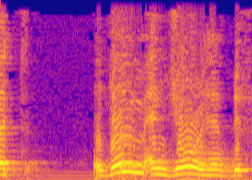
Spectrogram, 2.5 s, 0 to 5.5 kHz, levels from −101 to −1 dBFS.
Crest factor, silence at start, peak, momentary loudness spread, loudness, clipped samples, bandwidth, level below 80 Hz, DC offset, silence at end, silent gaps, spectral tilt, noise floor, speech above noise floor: 8 dB; 0 s; 0 dBFS; 9 LU; -7 LUFS; 8%; 5.4 kHz; -34 dBFS; under 0.1%; 0 s; none; -8 dB/octave; -37 dBFS; 30 dB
